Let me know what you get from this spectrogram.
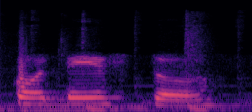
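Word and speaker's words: Codeço: Codeso. Codeso, tiene esa C con ese palito hacia abajo que, es del portugués que nosotros no ocupamos en el español, por eso que, eh.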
